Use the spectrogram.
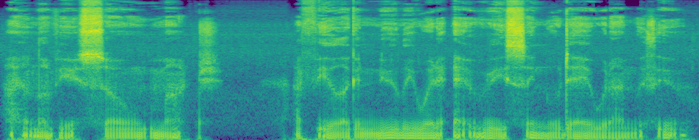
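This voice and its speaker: Casting a male actor for a clingy yandere fox-spirit husband, intimate ASMR roleplay; slow, heavily creaky murmur, tender and obsessive. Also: expressive, a little mellow, exaggerated voice. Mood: lovestruck. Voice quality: deep, breathy, gravelly. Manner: slow, hesitant, coaxing endearments.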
